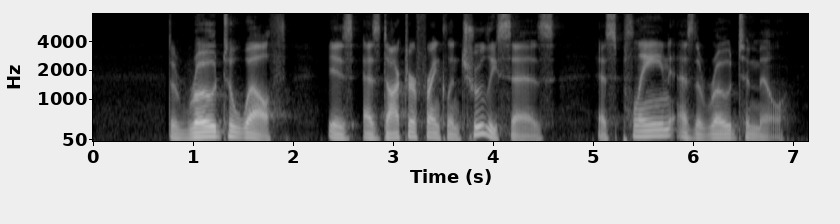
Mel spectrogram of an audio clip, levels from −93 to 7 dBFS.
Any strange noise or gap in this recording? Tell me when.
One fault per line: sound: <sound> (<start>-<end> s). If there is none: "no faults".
no faults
